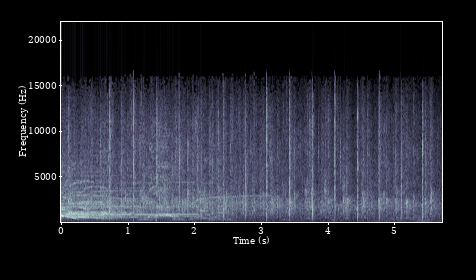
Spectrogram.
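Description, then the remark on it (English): An audience at WonderCon bursts into loud applause with whoops and whistled cheers at the start, welcoming the first guest, the voice of Donald Duck on Disney Junior; the cheering fades after a couple of seconds, leaving scattered, thinning claps that taper off. “All right, WonderCon, let's bring up our first guest today, best known as Donald Duck on Mickey Mouse and the Roadster Racers on Disney Junior, Daniel Ross, everybody, give it up!”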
